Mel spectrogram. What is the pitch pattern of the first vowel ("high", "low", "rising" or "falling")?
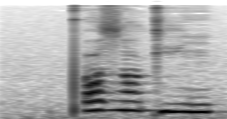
high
